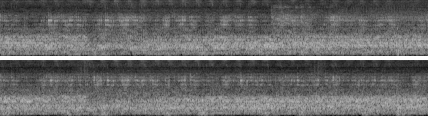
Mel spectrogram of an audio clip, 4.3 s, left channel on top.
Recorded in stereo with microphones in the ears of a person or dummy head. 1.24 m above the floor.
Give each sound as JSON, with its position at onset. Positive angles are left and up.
{"t": 0.0, "sound": "an insect", "side_deg": -35, "distance_m": 1.6}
